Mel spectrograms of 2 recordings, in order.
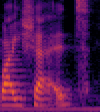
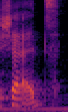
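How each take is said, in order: First: The first word sounds like 'why'. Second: The first word sounds like 'er'. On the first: The speaker calls it wrong. "It's like people calling it Y Shed" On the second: The speaker calls it right.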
